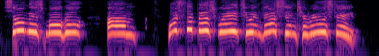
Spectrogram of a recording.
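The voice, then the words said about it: Poor imitation of another person's voice. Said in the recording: “I'm going to do this in Dante's voice... that was a bad impression,”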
